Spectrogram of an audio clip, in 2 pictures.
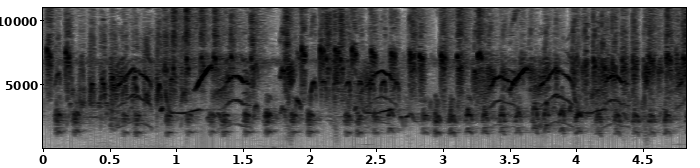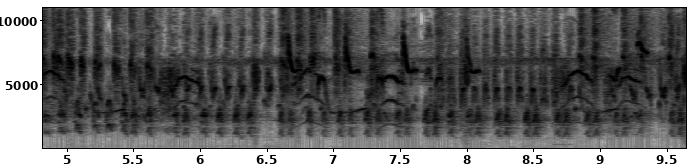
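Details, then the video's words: Dense chorus of many small birds used as a lure recording for trapping birds: continuous high chirps and upward-sweeping whistles overlapping without pause, with no other clear sounds. "SUARA PIKAT BURUNG RIBUT ANTI ZONK"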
